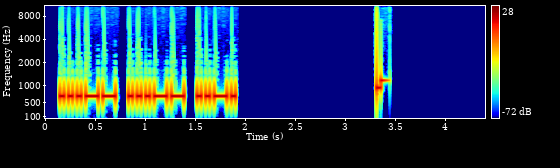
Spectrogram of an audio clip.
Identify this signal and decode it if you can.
Morse code, heard as a keyed tone, about 28 wpm, 700 Hz. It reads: 33F
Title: Practice QSO - Exchange 2 - Info - 28wpm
